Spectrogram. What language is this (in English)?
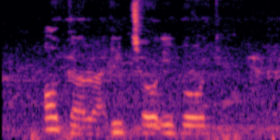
Igbo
